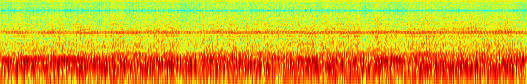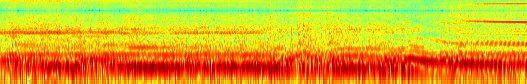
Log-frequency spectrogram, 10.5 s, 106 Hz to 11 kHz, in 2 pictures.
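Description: Extra 260 aerobatic plane's propeller engine running steadily under wind rush, filmed from on board. Its pitch drops sharply in the last two seconds as the engine slows.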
